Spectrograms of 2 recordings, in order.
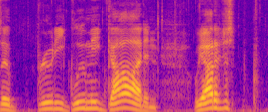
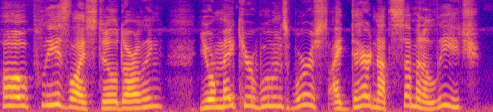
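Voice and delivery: put-on pleading girl; 5 semitones higher, 3 dB louder than usual. Girl bandaging soldier's wounds with trembling hands, gentle pleading. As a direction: coax him to lie still. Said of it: "begged the girl".

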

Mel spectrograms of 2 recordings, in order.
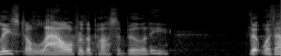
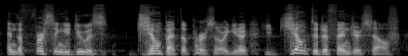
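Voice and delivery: normal talking voice

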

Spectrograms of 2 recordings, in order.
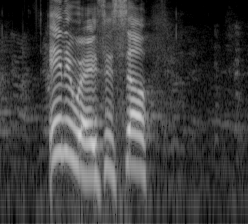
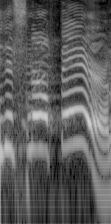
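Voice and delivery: high, slow, whiny protest; mock whine; 10 semitones higher, slower than usual. Pastor mock-complaining about a vague text, high and whiny. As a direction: whine it like a sulking kid. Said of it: "I'm like".

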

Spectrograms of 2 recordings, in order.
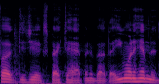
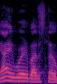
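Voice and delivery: ordinary talk, nothing marked

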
